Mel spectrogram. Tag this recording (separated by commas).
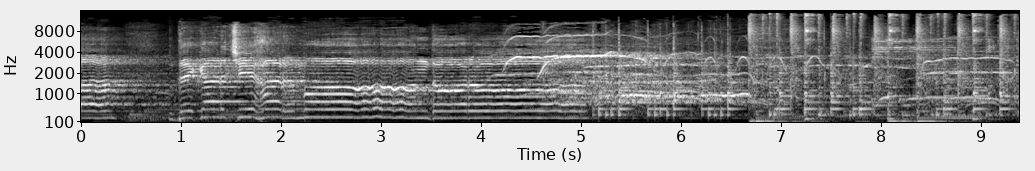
Singing, Music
